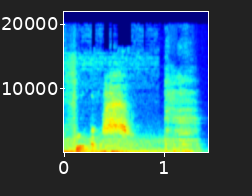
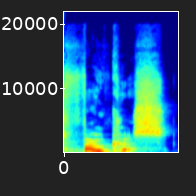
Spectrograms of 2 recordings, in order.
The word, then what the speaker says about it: focus: I hope that guy doesn't interfere again, because I need to focus. What? Sounds funny, right? Well, it's pronounced focus.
